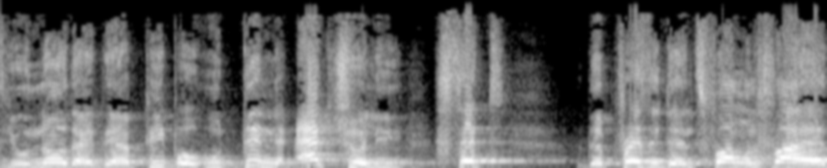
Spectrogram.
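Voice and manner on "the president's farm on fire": ordinary talk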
